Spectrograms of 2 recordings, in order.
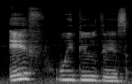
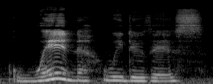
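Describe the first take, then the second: First: If lifted at the front of the phrase; stress on If. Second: When drawn out slowly, firmly weighted; stress on When. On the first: She warns she better be the only one, If stressed. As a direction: lean on If as a condition. She sets condition, he corrects it. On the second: He answers her doubt, correcting it with a long When. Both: Acted.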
